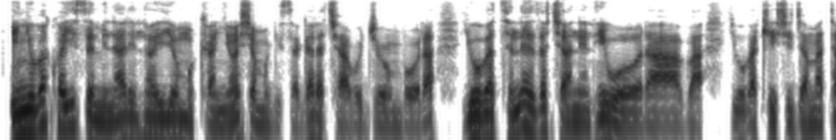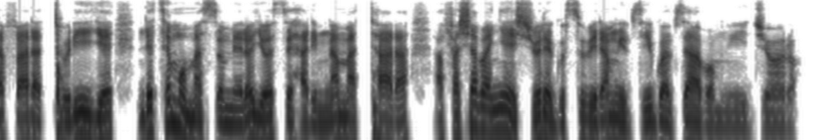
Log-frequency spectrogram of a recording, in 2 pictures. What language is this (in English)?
Rundi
